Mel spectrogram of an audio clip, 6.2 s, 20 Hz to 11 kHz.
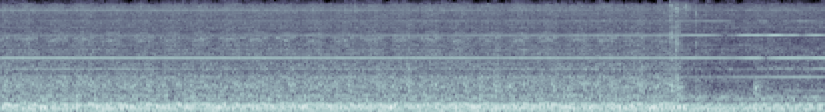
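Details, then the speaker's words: Peterbilt 387 with Cat C15 (serial VXS 35009), cranking on a jump from a van: the starter turns it over at a steady, even pace but it never fires. Fuel filters, regulators, fuel pump, wiring harness and ECM are all new; it fires on ether. Cause unknown. "Everything has basically been gone through, and it just cranks and don't start."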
